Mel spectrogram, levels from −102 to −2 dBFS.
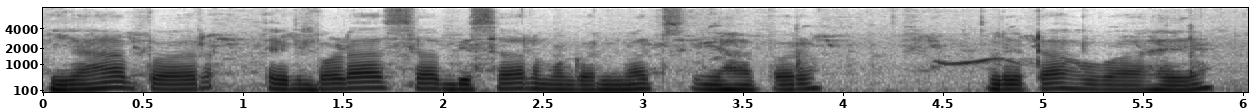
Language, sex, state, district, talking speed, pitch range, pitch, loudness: Hindi, male, West Bengal, Alipurduar, 120 wpm, 120-135 Hz, 125 Hz, -14 LUFS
